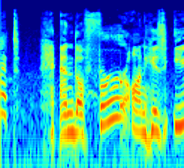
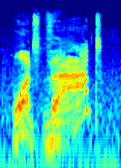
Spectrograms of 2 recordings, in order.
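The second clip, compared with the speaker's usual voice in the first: terribly gruff, low bear-like growl; 4 semitones lower than usual. Narrating a story, a voice answers the rabbit's boast: terribly gruff growl. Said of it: "Growled a voice that was terribly gruff".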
